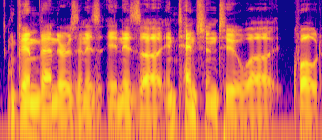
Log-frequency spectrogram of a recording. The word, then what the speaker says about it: Wim Wenders: but certainly has a cult following in Wim Wenders. – Mm. I was going to say this. – You can see how pretentious I'm being by pronouncing his name in the proper Germanic way.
